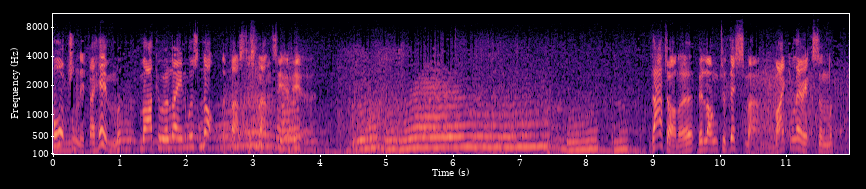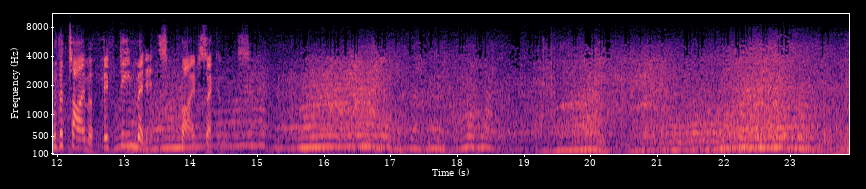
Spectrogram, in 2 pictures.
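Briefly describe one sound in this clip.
A rally car engine roars loudly, revving up and down as it races past.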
